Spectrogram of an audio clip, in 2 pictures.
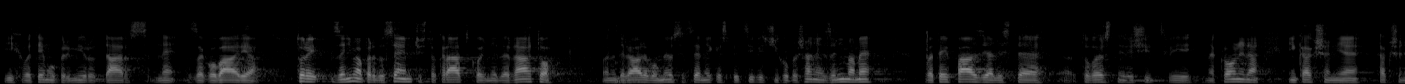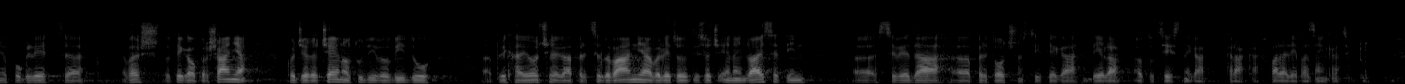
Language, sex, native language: Slovenian, male, Slovenian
